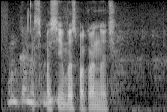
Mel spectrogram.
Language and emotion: Russian, neutral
